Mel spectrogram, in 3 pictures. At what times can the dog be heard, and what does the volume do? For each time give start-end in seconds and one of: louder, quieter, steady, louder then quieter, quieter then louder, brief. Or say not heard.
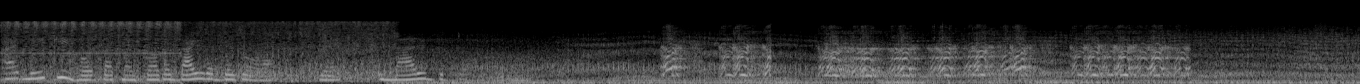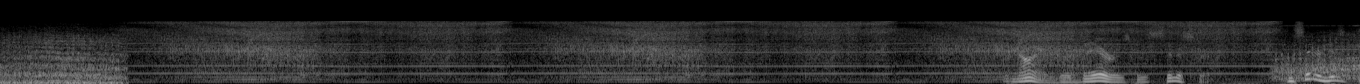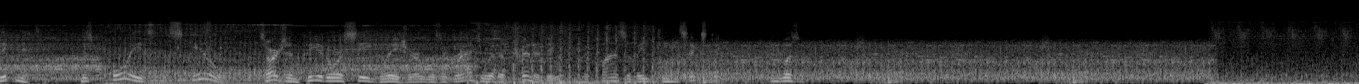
6.6-11.9 steady.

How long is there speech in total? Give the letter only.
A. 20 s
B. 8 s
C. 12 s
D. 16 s
D.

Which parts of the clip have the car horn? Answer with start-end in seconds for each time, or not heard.
not heard.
